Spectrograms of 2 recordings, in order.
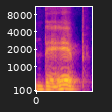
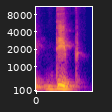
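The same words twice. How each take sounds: First: Deep split into two syllables with a vowel inside; wrong pronunciation. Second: Deep as one short syllable; correct pronunciation. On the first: Teacher shows students the wrong two-syllable deep. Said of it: "We don't say deep". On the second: Teacher models for students the right one-syllable deep. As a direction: say deep as a single clean syllable. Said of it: "We say deep". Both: Shown as a demonstration.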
